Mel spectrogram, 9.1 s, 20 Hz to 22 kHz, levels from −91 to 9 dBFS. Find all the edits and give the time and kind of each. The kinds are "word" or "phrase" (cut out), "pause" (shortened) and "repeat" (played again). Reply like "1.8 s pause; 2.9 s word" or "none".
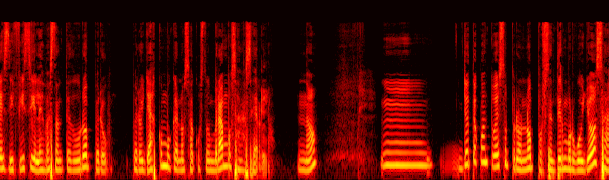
8.0 s word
